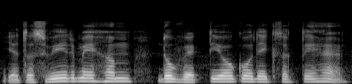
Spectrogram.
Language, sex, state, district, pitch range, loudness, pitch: Hindi, male, Assam, Kamrup Metropolitan, 120-140 Hz, -18 LUFS, 135 Hz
